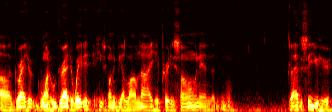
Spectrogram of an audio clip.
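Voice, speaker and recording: A dark, mellow tone comes at a moderate pace, with audible room echo. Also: man. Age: 60s. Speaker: man in addiction recovery. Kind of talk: personal testimony in interview. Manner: halting with many fillers.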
